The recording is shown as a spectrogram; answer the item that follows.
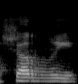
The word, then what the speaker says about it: شر: The ra with the kasra is going to be the soft ra. Sharri, sharri, not the heavy sharri. No, that's for Rabbi. Ra, ra with the fatha is heavy. Rabbi, Rabbi. Okay, Rabbi, Rahman, Rahim, heavy. Okay, this is soft.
